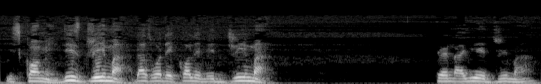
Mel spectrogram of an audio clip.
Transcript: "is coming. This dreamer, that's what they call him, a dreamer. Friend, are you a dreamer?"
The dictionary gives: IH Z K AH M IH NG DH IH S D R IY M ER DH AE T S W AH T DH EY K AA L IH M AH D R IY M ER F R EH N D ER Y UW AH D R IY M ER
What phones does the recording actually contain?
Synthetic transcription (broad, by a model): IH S K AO M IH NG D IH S D R IY M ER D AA T S W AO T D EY K AA L IH M AH D R IY M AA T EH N AA Y UW AH D R IY M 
